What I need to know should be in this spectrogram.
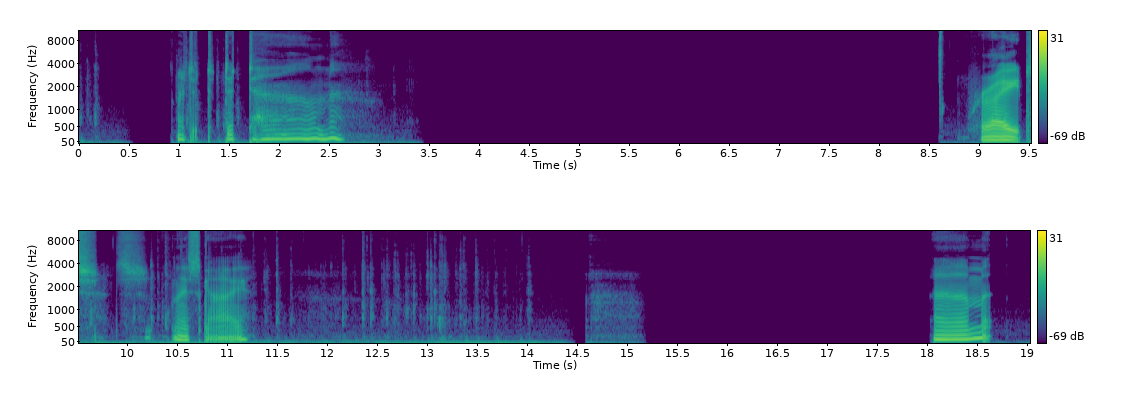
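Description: A man speaks casually and close to a microphone, in short bursts with pauses.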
